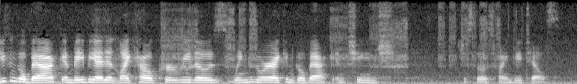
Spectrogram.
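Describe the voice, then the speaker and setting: A woman speaks in a plain, everyday voice, her pitch fairly high. Her intonation stays fairly even while her loudness swings widely. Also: moderate pace. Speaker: art teacher. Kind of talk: tutorial.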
